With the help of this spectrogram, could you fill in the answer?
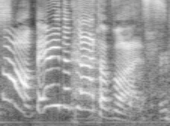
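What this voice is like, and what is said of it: Put-on cartoonish German accent. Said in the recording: “I'm not good at doing his German accent ... kind of passable as a German accent ... You're trying to get your German accent from Doofenshmirtz ... That's better”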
